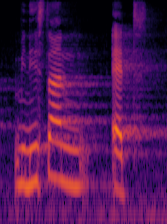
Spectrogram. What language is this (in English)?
Danish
